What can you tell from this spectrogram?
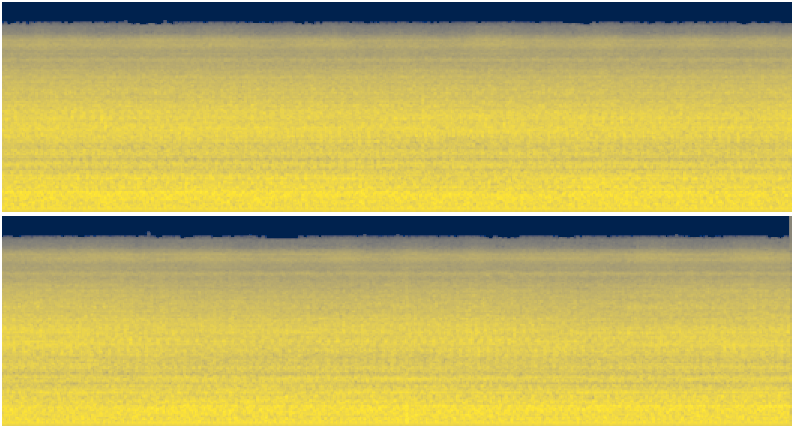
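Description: Compact tractor engine idling steadily, with one light knock about three quarters of the way through.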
